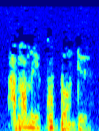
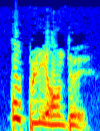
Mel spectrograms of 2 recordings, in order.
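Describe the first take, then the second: First: Low, soft narration; hushed telling. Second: Loud, forceful pulpit command. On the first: Real, not acted. Preacher narrating Abraham's obedience, low and hushed. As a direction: drop right down to tell it. Narrates the act after command. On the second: Retold or imitated. God ordering Abraham to cut animals, loud command.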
